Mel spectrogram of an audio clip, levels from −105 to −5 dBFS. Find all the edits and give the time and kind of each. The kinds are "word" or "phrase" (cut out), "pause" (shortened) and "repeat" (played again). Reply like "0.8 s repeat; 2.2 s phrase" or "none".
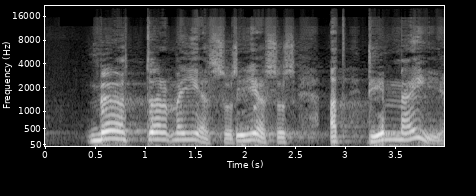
1.9 s phrase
